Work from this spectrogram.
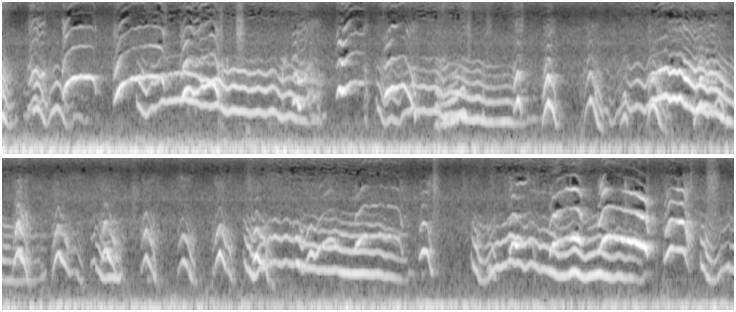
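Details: Puppies at a Shiba Inu and Samoyed breeder in the Netherlands howling while their mother is away, many overlapping wavering, rising and falling cries with harmonics, almost continuous chorus of whines and yelps.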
